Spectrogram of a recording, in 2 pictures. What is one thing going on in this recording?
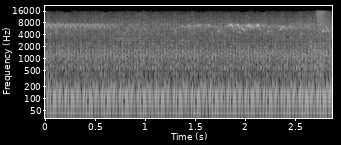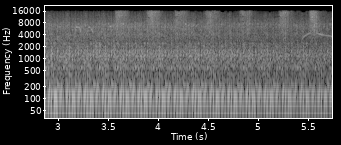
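A tractor engine rumbles steadily at low speed.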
